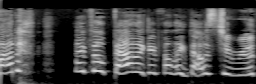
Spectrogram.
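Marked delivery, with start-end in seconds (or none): 0.0-1.3 much higher, slow, loud laughing, exaggerated guilt. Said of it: "But then I felt bad".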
